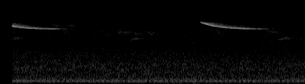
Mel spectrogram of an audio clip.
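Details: Eurasian penduline tit during nest building at Tidö-Lindö, Västerås, Sweden, in 2010: two thin, high, drawn-out descending whistles about two seconds apart, over a faint low hum.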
